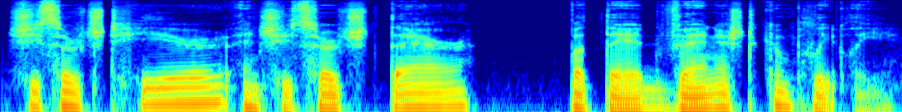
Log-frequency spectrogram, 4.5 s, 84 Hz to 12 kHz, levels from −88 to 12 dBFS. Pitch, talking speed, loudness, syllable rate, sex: 95 Hz, 160 wpm, -21 LUFS, 5.4 syllables/s, male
